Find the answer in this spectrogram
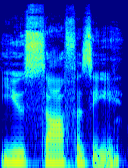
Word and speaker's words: Yousafzai: I have never seen, it's pronounced Yousafzai.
